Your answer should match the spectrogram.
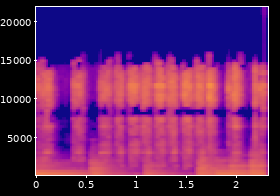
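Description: A metal spoon rubbing flour through a fine wire-mesh sieve, a scratchy rasp, over background piano music with a new note about every half second.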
